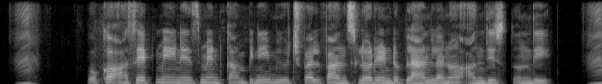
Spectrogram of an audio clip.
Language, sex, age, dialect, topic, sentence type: Telugu, female, 31-35, Central/Coastal, banking, statement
